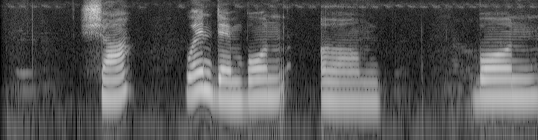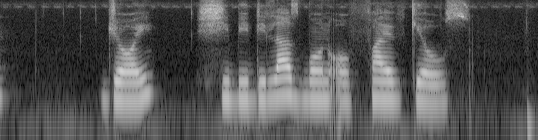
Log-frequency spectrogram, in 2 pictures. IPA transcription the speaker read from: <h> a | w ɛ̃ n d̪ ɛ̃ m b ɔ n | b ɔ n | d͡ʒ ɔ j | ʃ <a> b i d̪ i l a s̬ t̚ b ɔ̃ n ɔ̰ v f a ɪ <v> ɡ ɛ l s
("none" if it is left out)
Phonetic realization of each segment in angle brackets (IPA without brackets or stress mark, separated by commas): ʃ, i, v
